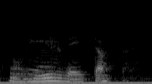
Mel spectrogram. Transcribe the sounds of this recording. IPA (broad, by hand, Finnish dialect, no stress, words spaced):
n oːl ni hirʋeit tɑpːelemɑː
